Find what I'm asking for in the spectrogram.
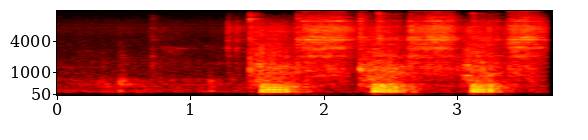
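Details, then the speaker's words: Wheeled walk-behind string trimmer with a pull start, good compression, primer unable to prime: three pull-cord cranks, each a short whirring burst that never catches. No start because there is no fuel. "So that's obviously we don't have any fuel in it."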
